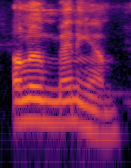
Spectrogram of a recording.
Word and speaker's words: aluminium: very cool uh so over in Europe they pronounce aluminum aluminium oh they just pronounce the vowels different okay all right Brenda I'm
